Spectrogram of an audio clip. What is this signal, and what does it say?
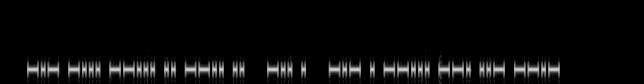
Morse code, heard as a keyed tone, about 36 wpm, 700 Hz. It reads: KB7IZI DE KE7GUQ
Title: USA Callsign DE Callsign - 6 Characters - 35wpm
